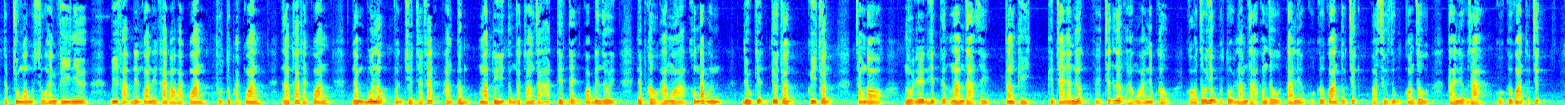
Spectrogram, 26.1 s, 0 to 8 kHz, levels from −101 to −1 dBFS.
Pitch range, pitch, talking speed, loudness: 115-140 Hz, 130 Hz, 250 wpm, -25 LUFS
